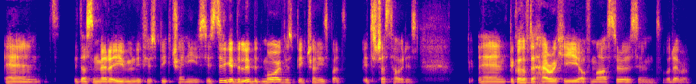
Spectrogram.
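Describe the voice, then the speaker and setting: Austrian German-accented man, gravelly voice. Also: mid-range voice, flat delivery, a little mellow. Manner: laughs often, rambling with frequent pauses. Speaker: guest. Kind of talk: casual interview over video call. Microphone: video call.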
